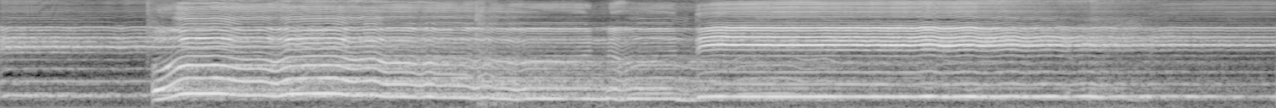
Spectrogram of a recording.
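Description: A Bangla song playing as background music: a singer holds long, drawn-out notes between lyric lines, sliding up, stepping down, then sustaining one long note.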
